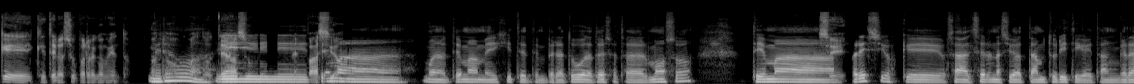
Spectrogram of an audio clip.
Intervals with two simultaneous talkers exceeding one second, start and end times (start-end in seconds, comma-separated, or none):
1.5-3.5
